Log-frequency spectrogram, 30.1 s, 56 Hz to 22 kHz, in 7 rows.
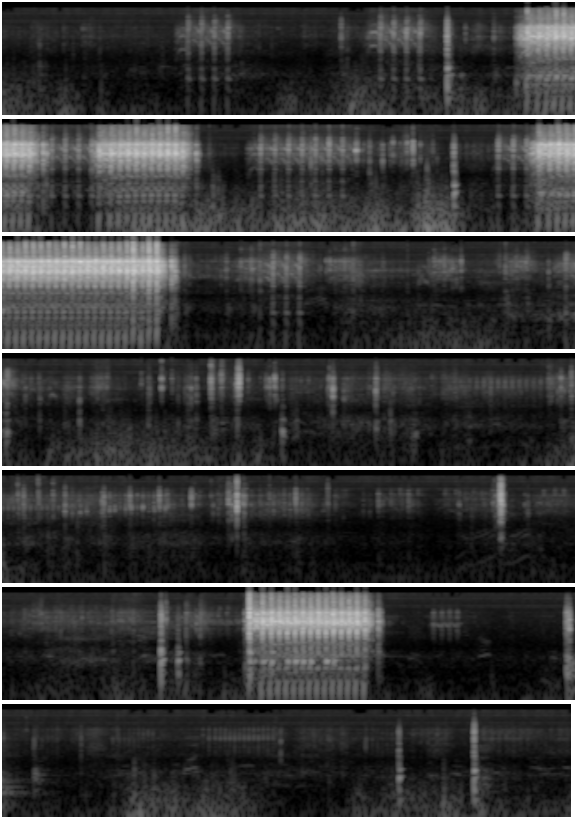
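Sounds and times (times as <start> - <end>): airsoft gun bursts: 1.3 - 1.8, 2.7 - 7.0, 8.0 - 11.0, 23.3 - 24.4.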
